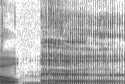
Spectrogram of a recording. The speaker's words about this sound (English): well, that was a beautiful burp.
